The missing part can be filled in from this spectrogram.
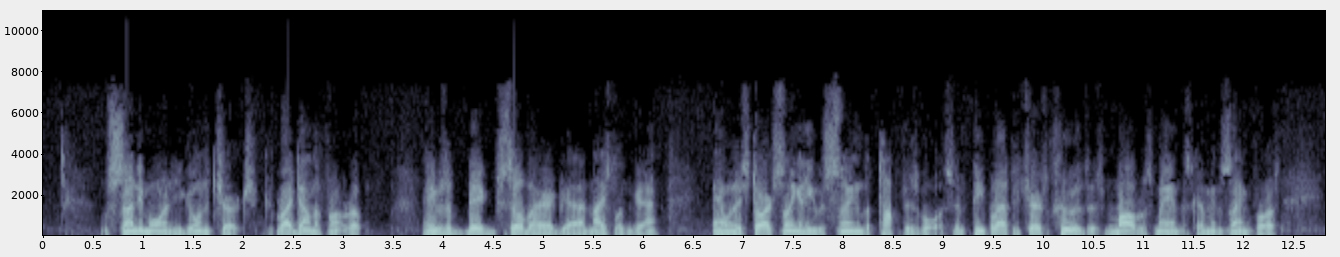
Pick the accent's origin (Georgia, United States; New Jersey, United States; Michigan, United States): Georgia, United States; Snellville; turns out he's from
